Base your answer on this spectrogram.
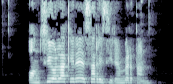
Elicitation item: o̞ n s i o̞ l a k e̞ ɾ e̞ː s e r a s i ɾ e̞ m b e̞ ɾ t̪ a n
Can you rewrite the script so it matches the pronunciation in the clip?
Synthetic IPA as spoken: o̞ n t͡s i o̞ l a k e̞ ɾ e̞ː s a r i s i ɾ e̞ m b e̞ ɾ t̪ a n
